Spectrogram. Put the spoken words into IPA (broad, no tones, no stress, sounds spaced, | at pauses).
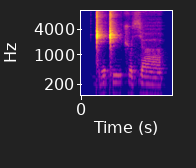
ɡ͡ǁ e ǁ iː t͡ʃ o sʲ aː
